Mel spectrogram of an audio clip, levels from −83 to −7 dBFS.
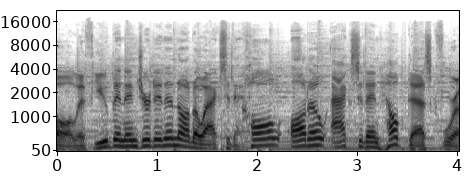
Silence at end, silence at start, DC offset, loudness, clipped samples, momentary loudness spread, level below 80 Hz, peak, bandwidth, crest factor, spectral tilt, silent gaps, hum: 0 s; 0 s; under 0.1%; -16 LUFS; under 0.1%; 4 LU; -42 dBFS; -2 dBFS; 16.5 kHz; 12 dB; -5.5 dB/octave; none; none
